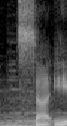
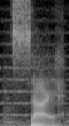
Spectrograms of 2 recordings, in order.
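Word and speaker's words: Sae: Say is pronounced like Sa-e, by the way. Ah, okay. Like Sa as in sanity. And as an egg. So, Sai.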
